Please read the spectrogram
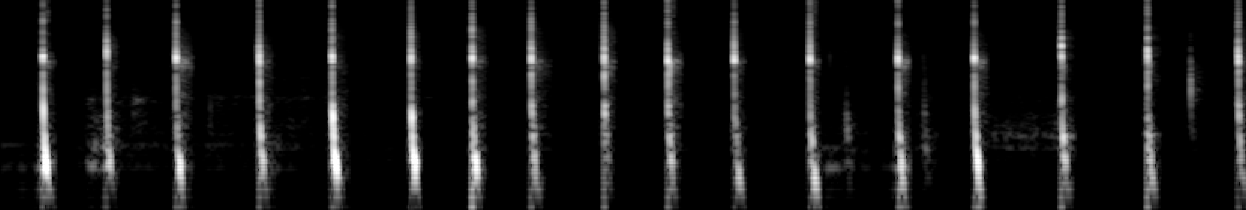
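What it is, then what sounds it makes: Resin diamond-painting drills pressed onto adhesive canvas. A plastic drill pen with a metal-tipped nib, along with a wide plastic multi-placer tip, presses small solid round resin diamond-painting drills onto a flat, sticky adhesive canvas covered in rows of drills. About eighteen sharp, bright taps come at a steady pace, each dying away almost instantly, with faint soft rustling between some of them. Each tap sets a drill down onto the canvas.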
